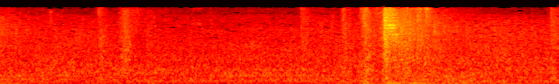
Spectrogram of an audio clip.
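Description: Metal swords clash and clang.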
